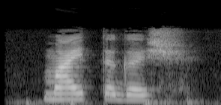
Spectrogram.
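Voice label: "майтӧгӧсь", Komi, female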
